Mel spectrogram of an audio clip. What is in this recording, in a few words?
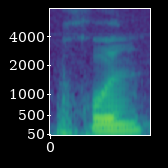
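"hun", first tone, pinyin voice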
